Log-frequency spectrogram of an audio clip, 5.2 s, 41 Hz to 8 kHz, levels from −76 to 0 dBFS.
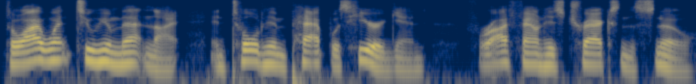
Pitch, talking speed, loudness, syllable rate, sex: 135 Hz, 255 wpm, -21 LUFS, 5.2 syllables/s, male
